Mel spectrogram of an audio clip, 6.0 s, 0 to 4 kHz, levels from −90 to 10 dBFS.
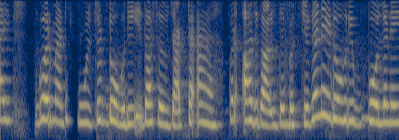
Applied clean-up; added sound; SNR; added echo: neural mask model Resemble Enhance denoiser.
